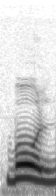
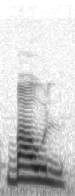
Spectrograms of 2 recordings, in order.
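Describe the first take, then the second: First: The vowel is a long 'oh' sound. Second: The vowel is an 'ow' sound. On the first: The speaker calls it right. "सही उच्चारण करेंगे वो होगा बोल" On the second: The speaker calls it wrong. "ना कि बाउल"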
